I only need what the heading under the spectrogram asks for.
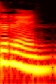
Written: keren

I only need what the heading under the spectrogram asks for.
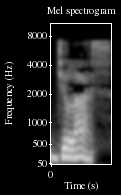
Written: jelas

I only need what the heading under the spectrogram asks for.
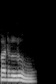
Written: perlu

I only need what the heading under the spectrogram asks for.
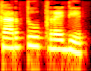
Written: kartu kredit

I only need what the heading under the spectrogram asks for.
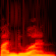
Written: panduan

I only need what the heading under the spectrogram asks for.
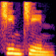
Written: cincin

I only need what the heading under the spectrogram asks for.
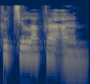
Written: kecelakaan

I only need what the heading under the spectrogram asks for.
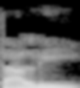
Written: tali

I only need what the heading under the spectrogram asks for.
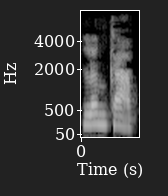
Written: lengkap

